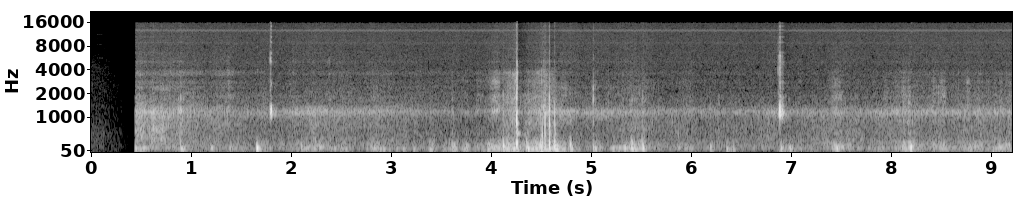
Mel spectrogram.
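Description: Wind buffets the microphone.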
